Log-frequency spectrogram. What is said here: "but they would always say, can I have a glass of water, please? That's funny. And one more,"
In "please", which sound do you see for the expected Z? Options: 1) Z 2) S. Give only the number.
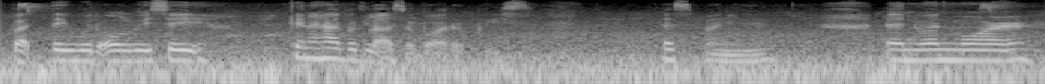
2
